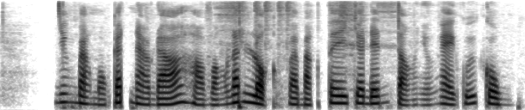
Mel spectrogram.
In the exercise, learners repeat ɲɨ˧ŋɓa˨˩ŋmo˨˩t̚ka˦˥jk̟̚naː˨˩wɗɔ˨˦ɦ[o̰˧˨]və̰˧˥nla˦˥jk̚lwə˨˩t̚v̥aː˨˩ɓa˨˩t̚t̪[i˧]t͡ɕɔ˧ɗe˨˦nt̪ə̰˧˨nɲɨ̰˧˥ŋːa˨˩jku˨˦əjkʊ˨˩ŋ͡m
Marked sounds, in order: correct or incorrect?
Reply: incorrect: ɔ̰˧˨, correct

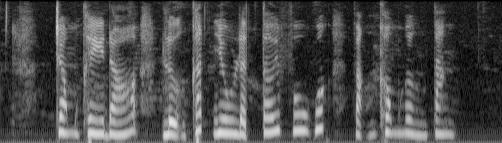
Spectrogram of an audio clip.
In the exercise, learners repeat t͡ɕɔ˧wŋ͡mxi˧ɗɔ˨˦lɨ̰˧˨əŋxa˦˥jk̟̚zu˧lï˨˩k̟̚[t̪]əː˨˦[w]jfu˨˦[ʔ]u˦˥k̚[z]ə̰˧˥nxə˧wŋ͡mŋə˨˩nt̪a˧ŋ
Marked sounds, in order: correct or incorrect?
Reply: correct, incorrect: none, incorrect: k, incorrect: v

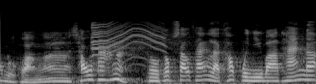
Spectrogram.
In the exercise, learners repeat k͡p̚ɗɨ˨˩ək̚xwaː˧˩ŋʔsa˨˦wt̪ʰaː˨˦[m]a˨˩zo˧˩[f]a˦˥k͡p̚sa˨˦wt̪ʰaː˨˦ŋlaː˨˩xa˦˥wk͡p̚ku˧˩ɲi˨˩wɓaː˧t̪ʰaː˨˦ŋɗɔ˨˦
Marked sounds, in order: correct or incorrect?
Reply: incorrect: ŋ, incorrect: x

